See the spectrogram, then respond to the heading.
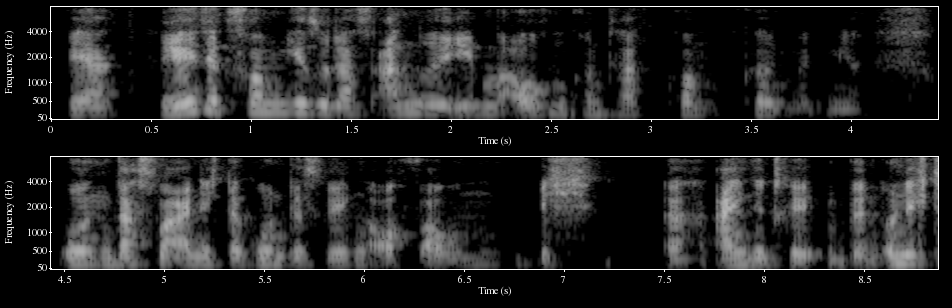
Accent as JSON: {"language": "German", "region": "Hamburg", "country": "Germany", "said": "Also ich komme aus Hamburg, das hast du gerade auch schon gesagt, aus dem Süden Hamburgs, ganz genau, also südlich der Elbe."}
